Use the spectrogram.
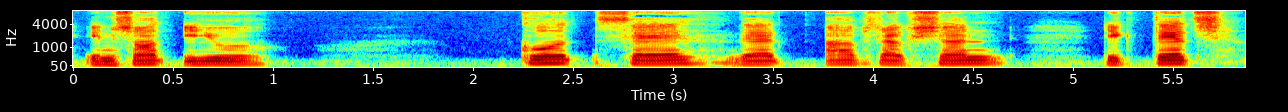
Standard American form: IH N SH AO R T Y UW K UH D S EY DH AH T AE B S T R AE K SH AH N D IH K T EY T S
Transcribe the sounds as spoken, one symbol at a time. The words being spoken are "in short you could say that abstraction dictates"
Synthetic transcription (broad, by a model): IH N S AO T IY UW K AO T S EY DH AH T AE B S T R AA K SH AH N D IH K T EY T S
